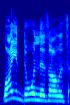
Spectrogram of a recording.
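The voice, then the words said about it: Put-on New York accent. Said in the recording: “it's a New York accent that drives me up the wall”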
